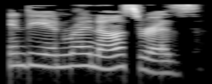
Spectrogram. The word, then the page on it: Indian rhinoceros: British English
